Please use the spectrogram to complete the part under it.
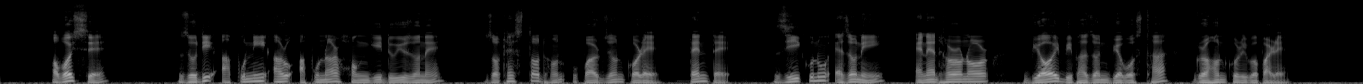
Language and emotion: Assamese, neutral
